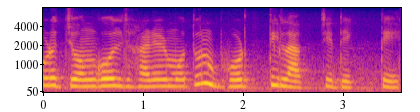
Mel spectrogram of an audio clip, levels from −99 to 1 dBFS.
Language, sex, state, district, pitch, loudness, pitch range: Bengali, female, West Bengal, Purulia, 235 Hz, -16 LUFS, 225-255 Hz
